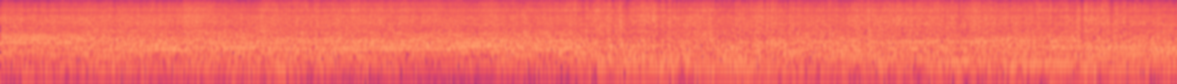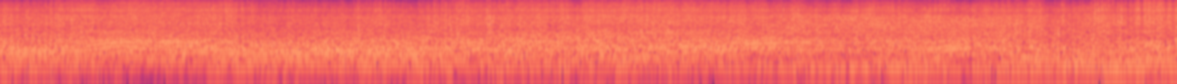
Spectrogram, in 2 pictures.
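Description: Many compact cars' four-cylinder engines revving up and down at once, their pitches rising and falling over each other continuously, as the demolition-derby cars push and ram one another.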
